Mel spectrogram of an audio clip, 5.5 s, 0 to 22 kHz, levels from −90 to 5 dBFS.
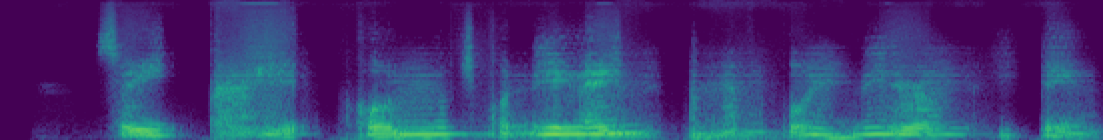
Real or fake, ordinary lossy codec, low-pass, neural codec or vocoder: fake; none; none; codec, 44.1 kHz, 0.9 kbps, DAC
